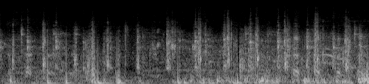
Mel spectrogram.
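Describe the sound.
Hooves clip-clop steadily as a horse pulls a cart through Tambacounda, Senegal, in the rainy season. The brisk, even rhythm of hoofbeats runs over busy background noise, with voices mixed in.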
